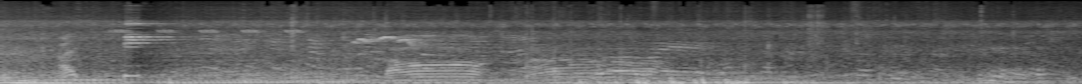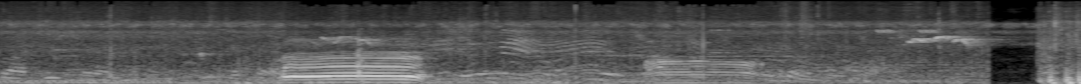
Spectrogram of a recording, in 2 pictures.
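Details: A bull among tame cattle heading to the pen calls to the cows. Several short lowing calls are followed by one louder sustained moo at the climax, with people talking and faint bird chirps in the background.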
